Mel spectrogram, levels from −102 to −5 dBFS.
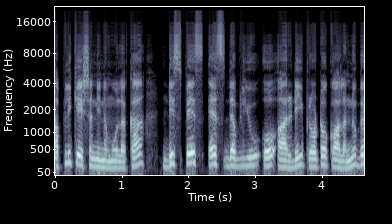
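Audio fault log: Throughout, Opus compression: the speech has a clearly rough, grainy texture, with the upper bands sounding noisy rather than clean, with little swirl and few holes. That's the likely cause: a low-rate Opus encoder in its music mode keeping each band's energy but, short of bits, filling detail with folded or noise content. The bandwidth stays wide, reaching about 20.3 kHz, and the amount of grain fits a rate around 24 kbps.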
